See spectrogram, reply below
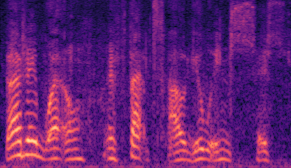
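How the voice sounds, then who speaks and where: An older nurse in a radio tragedy, shrewd and persuasive. She speaks slowly and emphatically, her pitch rising and plunging as she insinuates. A faint hiss from an old cassette sits behind her. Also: lively intonation. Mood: hushed, scheming. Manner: rhetorical, emphatic, insinuating, dropping to hushed tones. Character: older female nurse, shrewd, pragmatic, persuasive confidante of a queen. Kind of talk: 1980s radio play acting of Greek tragedy.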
